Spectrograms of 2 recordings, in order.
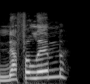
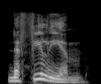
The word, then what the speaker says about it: Nephilim: I think it's legitimate to say Nephilim. I actually, the scholarship I've read makes the argument that the actual Hebrew pronunciation would be more Nephilim, but that's too hard to say. So just Nephilim is fine.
